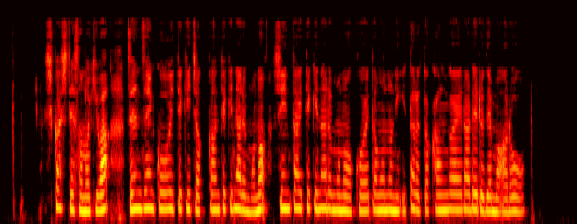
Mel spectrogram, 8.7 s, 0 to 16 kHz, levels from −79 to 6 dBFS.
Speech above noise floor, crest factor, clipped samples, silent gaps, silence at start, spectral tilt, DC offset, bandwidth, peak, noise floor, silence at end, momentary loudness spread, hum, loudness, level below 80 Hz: 53 dB; 18 dB; under 0.1%; none; 0.7 s; -4 dB/octave; under 0.1%; 11.5 kHz; -6 dBFS; -77 dBFS; 0.8 s; 6 LU; none; -25 LUFS; -66 dBFS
